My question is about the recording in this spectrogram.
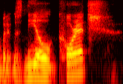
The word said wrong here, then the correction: Kroch: Neil Kroch. – Kroch. – Neil Kroch. Yes.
